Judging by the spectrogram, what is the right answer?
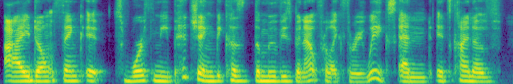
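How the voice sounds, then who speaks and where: A low-pitched woman in her twenties chats as a podcast guest. She speaks reflectively and unhurriedly, letting thoughts trail off with fillers. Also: level tone, normal speed, a little mellow. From Canada. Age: 20s. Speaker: guest TV critic. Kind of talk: casual podcast chat.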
